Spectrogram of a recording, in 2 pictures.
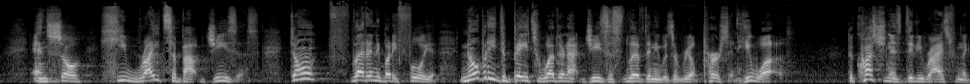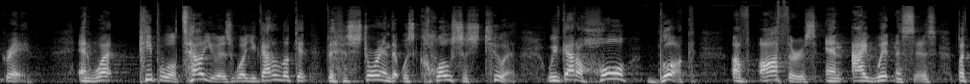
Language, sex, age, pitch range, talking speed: English, male, 50-69, 165-235 Hz, 200 wpm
